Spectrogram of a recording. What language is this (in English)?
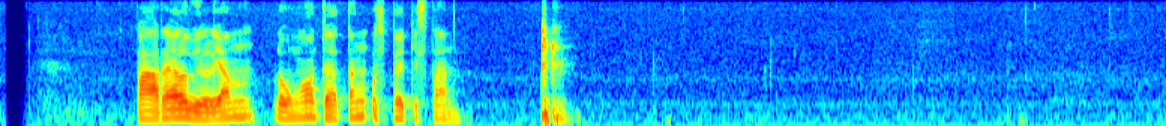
Javanese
